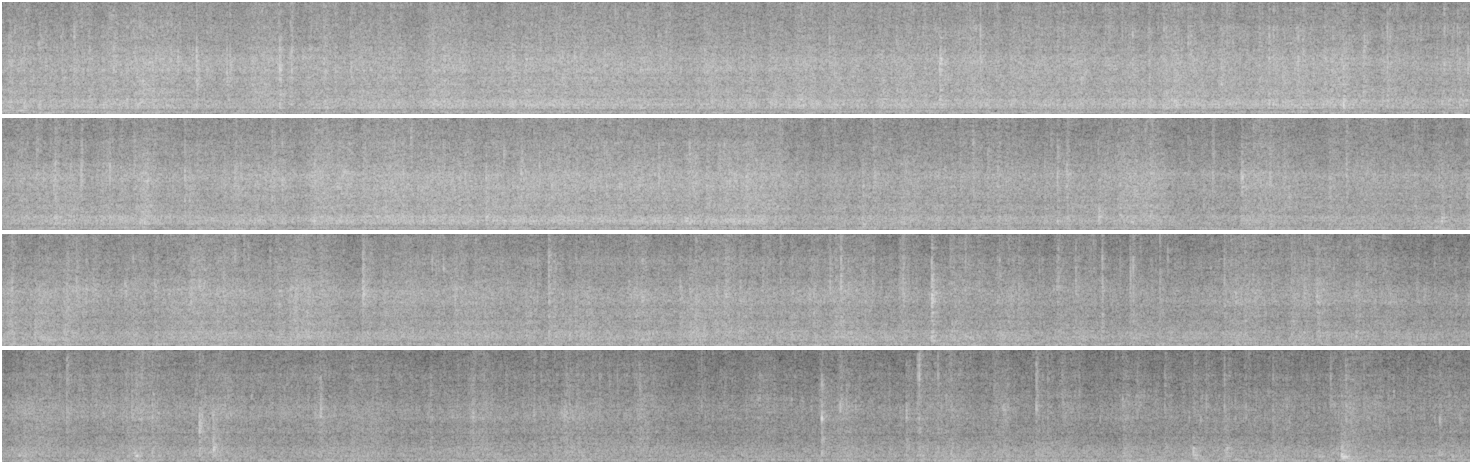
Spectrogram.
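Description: Leafy greens and beef sizzling in a hot frying pan as they are stir-fried with a wooden spatula, with a few clicks of the spatula against the pan. The sizzle eases slightly about eleven seconds in and fades gradually over the last third.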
